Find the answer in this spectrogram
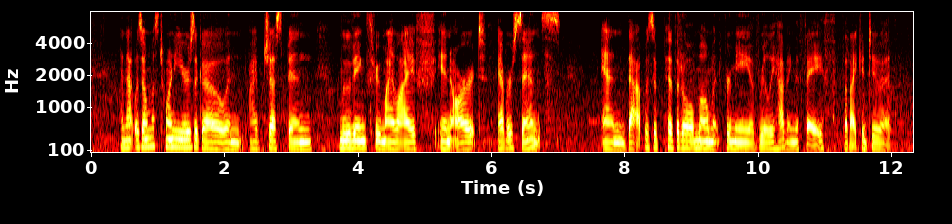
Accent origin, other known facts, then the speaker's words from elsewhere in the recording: Big Sur, California, United States; I'm an artist from Big Sur, California.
